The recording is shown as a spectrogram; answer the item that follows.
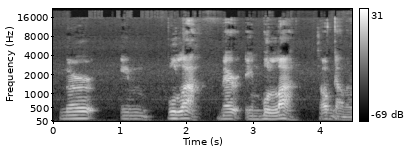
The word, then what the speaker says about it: Merimbula: And Merimbula is far south coast, pronounced Merimbula.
